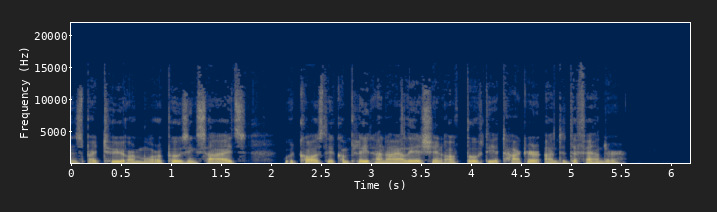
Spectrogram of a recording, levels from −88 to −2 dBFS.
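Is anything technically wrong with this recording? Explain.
Yes. Clock drift between sender and receiver runs throughout: the sender's clock is about 4 percent fast, so the receiver's buffer keeps overfilling, giving a faintly unsteady pace and small discontinuities in the waveform. Repeated timing corrections from 0.15 to 6.19 s trim short pieces to hold 104 percent speed, heard as slight hiccups and seen as unevenly spaced seams in the spectrogram.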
